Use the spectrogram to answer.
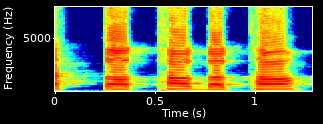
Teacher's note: दंत दंत से आपका तथ दथ पढ़ा जाता है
